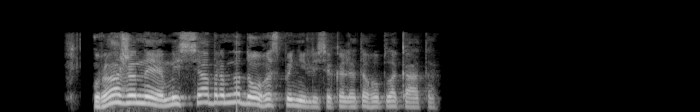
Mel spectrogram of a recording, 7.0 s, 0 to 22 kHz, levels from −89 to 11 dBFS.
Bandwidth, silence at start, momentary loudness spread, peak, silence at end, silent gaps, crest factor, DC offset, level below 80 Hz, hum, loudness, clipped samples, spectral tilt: 8 kHz; 0.7 s; 10 LU; -2 dBFS; 2.65 s; 0.80-0.92 s; 16 dB; under 0.1%; -60 dBFS; none; -17 LUFS; under 0.1%; -5 dB/octave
